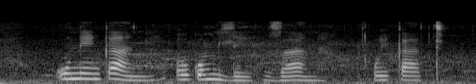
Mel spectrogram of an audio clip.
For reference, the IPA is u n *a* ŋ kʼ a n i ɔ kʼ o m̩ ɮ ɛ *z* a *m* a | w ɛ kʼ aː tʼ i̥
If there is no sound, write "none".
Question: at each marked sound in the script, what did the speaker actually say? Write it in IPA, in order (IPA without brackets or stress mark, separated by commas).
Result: ɛ, z, n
